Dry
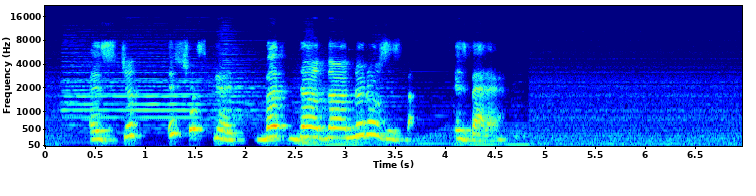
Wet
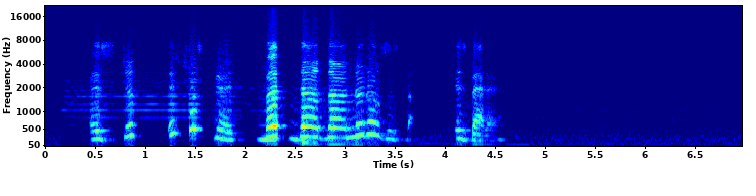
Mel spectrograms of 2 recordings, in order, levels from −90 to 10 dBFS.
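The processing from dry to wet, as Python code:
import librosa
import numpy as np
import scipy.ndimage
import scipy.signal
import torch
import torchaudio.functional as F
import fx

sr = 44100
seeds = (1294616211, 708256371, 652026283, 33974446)

y = x + 0.5 * 10.0 ** (-35.5 / 20.0) * np.sign(x)
y = fx.dmg_crackle(y, sr, seeds[0], per_s=460.0, level_db=-36.0)
y = fx.upward_expand(y, sr, threshold_db=-39.0, expansion=2.5)
y = y * librosa.db_to_amplitude(-4.5)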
